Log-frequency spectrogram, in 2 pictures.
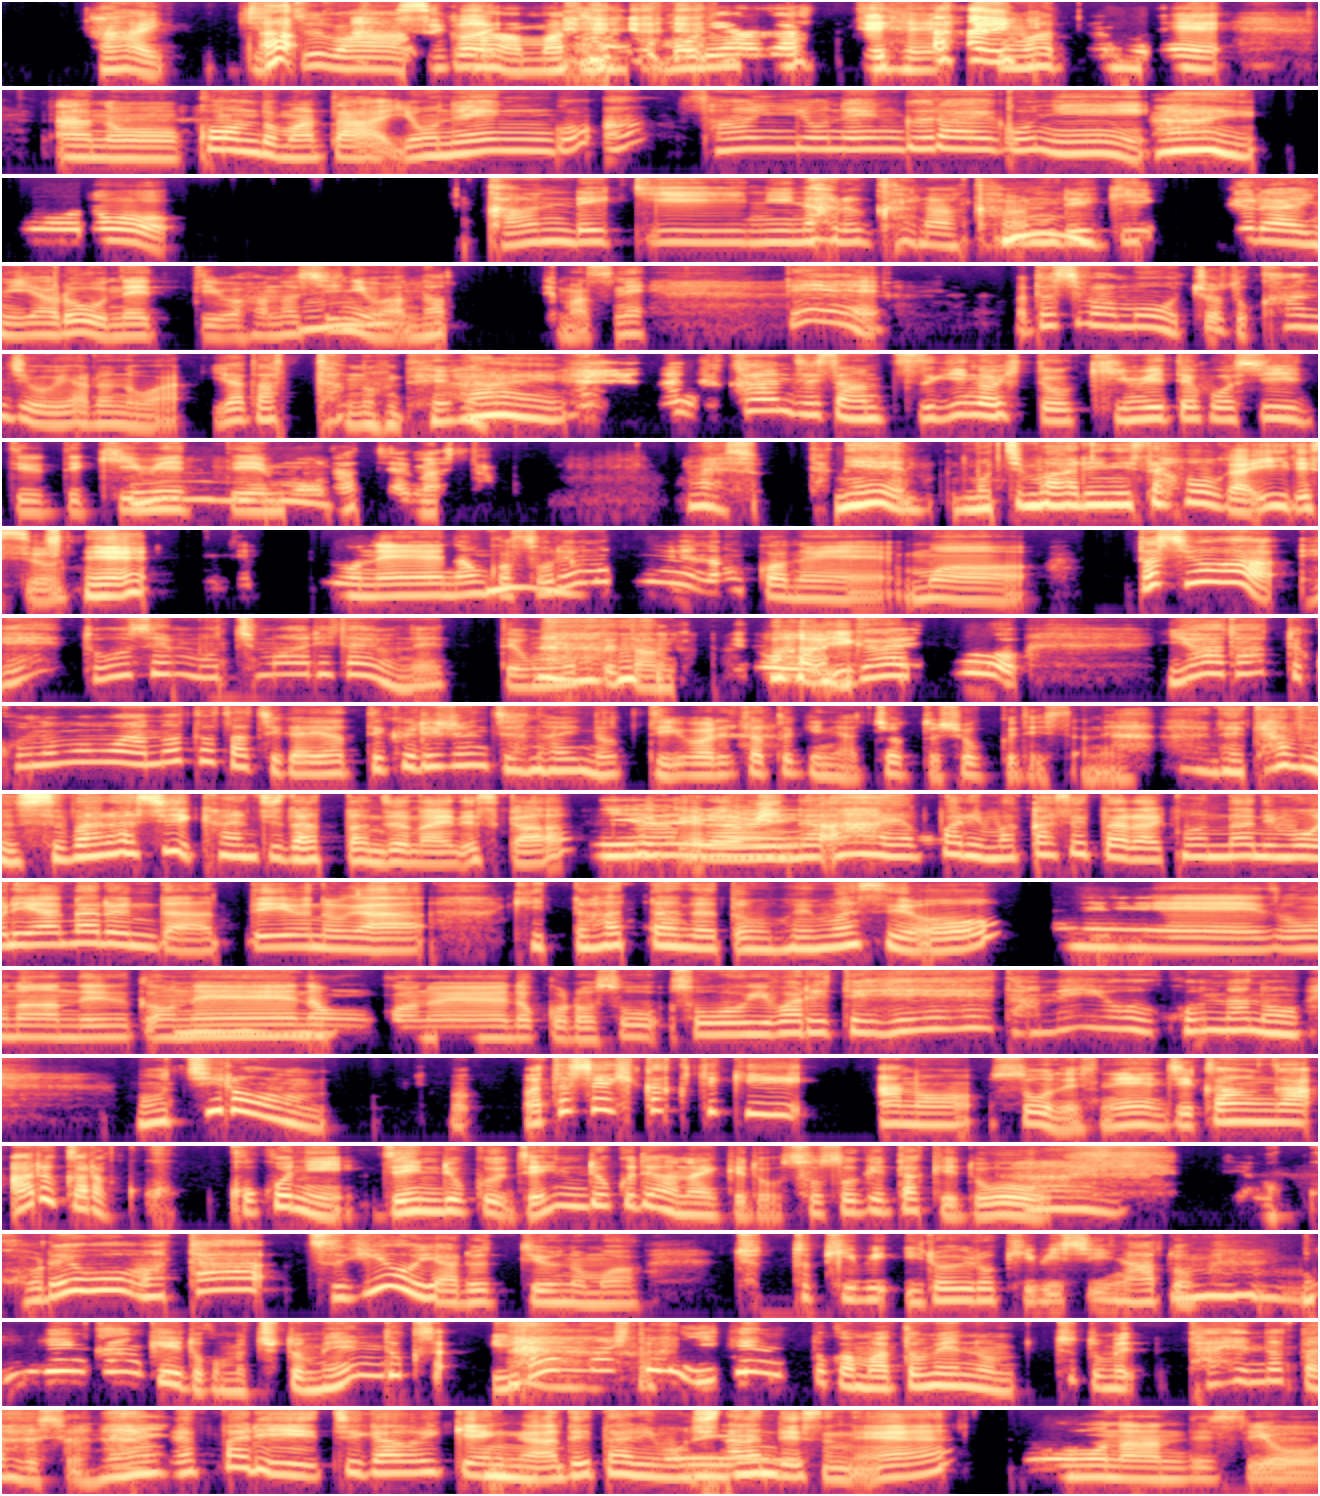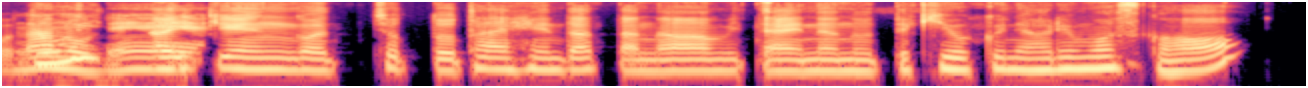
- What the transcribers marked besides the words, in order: other noise; laugh; laughing while speaking: "はい"; laughing while speaking: "嫌だったので"; tapping; chuckle; unintelligible speech; chuckle; other background noise
- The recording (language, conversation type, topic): Japanese, podcast, 長年会わなかった人と再会したときの思い出は何ですか？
